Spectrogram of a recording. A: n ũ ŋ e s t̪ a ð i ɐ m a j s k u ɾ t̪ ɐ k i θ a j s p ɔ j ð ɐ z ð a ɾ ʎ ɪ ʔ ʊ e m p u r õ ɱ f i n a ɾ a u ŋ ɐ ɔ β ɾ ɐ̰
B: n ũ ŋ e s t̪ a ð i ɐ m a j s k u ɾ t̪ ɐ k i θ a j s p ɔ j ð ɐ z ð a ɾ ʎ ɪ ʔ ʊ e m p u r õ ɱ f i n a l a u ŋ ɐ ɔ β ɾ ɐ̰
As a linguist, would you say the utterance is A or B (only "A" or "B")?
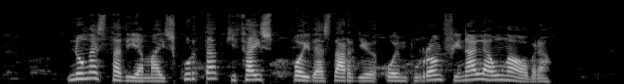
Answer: B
